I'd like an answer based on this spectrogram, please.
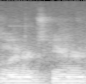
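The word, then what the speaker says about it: Lynyrd Skynyrd: them very well it's that weird one it's pronounced Leonard skinnard whatever that album is I think anyway let's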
